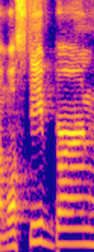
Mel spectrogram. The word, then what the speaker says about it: Steve Byrne: So far, the biggest names Steve Byrne was a pretty big name.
